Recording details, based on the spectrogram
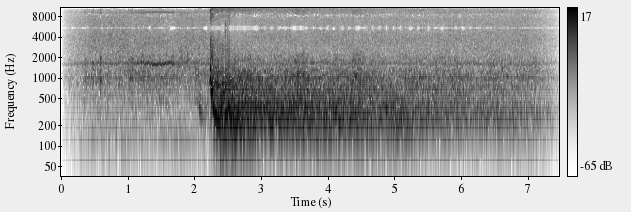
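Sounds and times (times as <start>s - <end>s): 
lightning over the Salish Sea: 2.0s - 7.4s.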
